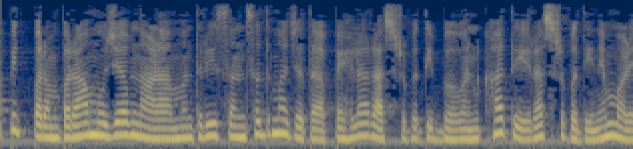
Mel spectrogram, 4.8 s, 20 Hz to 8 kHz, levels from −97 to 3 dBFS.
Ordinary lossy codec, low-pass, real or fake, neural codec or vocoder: none; 7.2 kHz; real; none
